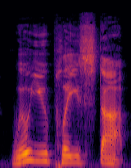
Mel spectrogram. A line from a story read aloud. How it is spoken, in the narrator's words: I instinctively yelled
